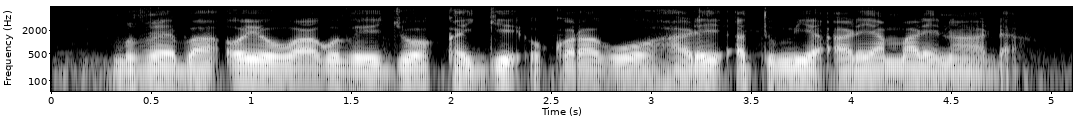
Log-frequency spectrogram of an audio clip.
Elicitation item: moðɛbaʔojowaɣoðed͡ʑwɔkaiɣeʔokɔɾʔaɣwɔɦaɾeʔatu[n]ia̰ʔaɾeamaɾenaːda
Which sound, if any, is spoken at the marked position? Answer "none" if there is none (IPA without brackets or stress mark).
m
